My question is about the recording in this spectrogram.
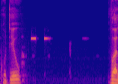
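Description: Short electronic beeps at one high pitch, two close together about half a second in and a fainter one near the end, from a phone line as a caller is being connected. A man says a couple of words at the start.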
